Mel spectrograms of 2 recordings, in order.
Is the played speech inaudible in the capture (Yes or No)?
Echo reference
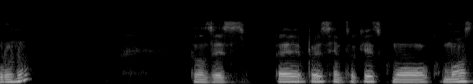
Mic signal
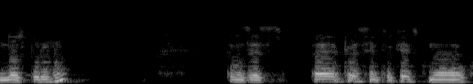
No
